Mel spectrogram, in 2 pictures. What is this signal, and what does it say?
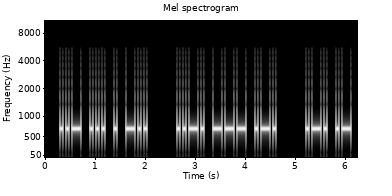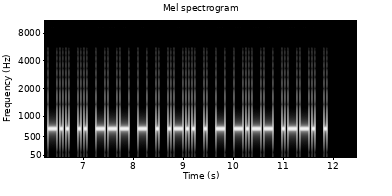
Morse code, heard as a keyed tone, about 20 wpm, 700 Hz. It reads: USED FOR RADIOTELETYPE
